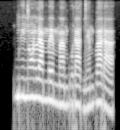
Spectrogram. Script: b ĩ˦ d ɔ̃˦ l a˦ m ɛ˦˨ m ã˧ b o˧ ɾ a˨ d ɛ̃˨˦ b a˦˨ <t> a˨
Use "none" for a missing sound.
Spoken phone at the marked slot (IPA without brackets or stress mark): ɾ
